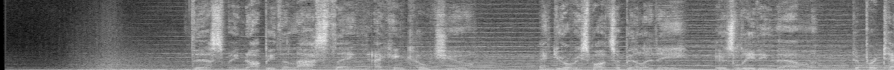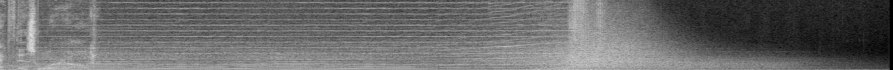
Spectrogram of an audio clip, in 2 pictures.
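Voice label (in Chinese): 外籍男英_外语_美式英语_游戏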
